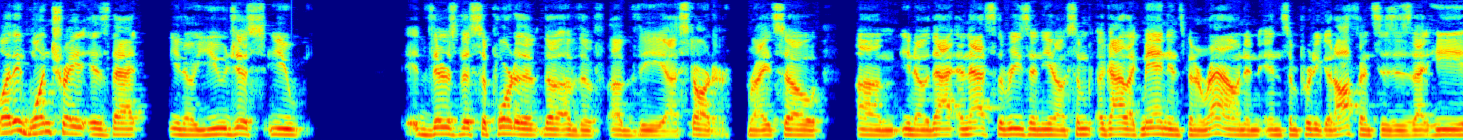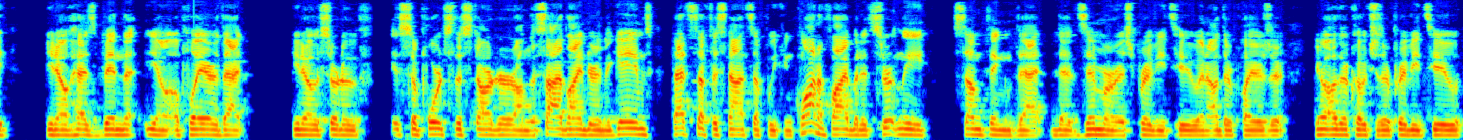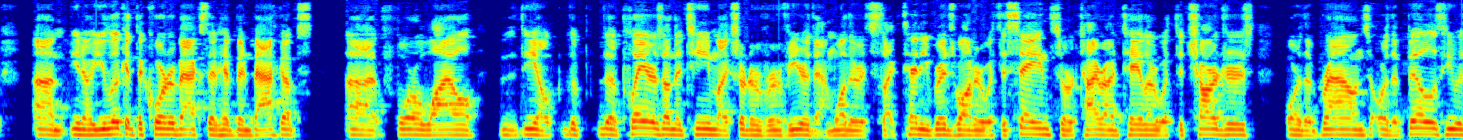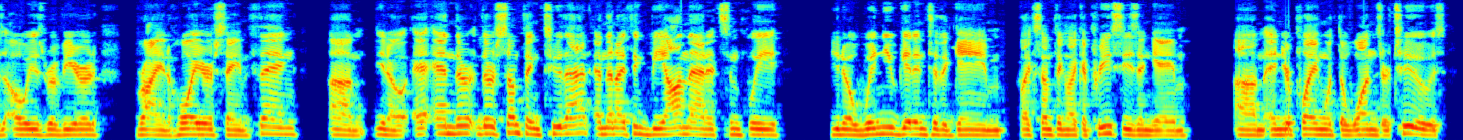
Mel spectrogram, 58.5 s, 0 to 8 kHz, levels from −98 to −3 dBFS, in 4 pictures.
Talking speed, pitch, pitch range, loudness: 205 wpm, 115 Hz, 110-125 Hz, -19 LUFS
